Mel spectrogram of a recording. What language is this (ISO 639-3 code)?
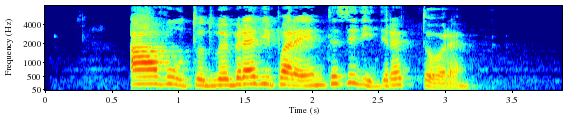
ita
